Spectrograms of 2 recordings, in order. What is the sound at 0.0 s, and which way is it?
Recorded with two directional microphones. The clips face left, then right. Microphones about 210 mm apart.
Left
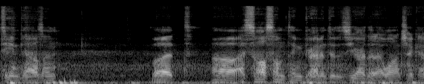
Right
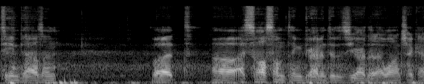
Speech, 30° right (ahead or behind).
